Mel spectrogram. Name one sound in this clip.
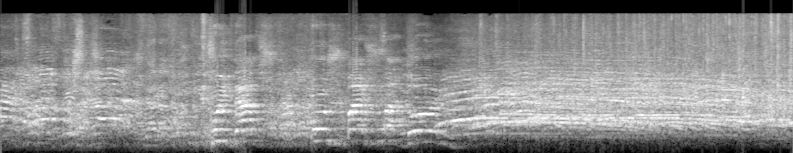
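A man speaks loudly and with animation into a microphone, amplified through loudspeakers in an echoing hall.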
